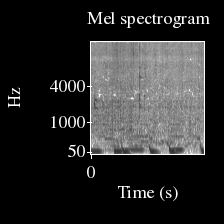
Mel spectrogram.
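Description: Salt, cumin paste and ginger paste frying in a pan for Bengali muri ghonto, a dense close sizzle broken by regular scraping strokes as the paste is stirred.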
